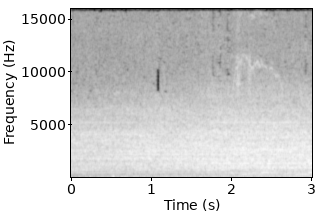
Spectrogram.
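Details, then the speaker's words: 1992 Lincoln Town Car limousine, 4.6 V8, long non-running: after changing the relay, steady low electric hum and faint whir of the electric fuel pump now running normally with ignition on. "Alors, la pompe à essence tourne plus, je vais chanter le relais en espérant que ça fasse le job. Ça tourne?"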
